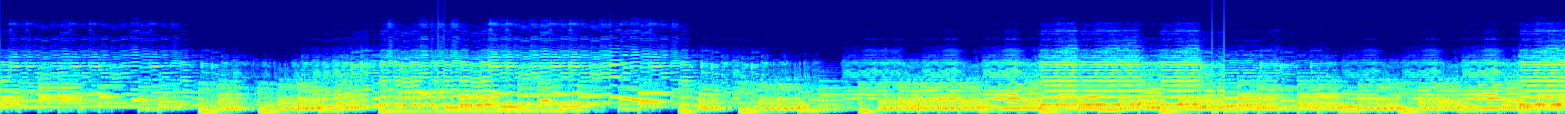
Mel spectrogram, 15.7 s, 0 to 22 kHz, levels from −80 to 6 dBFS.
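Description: From 4.32 to 4.44 s, chunks out of order: a 60 ms chunk plays one chunk late, after the one that should follow it. The sound briefly jumbles, with three hard joins, seen on a waveform or spectrogram as abrupt vertical discontinuities around a swapped segment.

At 12.00 s the audio skips ahead a few milliseconds, likely a dropped buffer (overrun), where samples were overwritten before being read. No gap appears, just a sudden step in the waveform. At 12.12 to 12.24 s the same 60 ms chunks-out-of-order swap recurs.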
